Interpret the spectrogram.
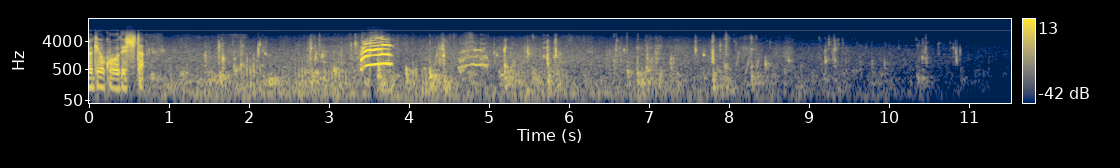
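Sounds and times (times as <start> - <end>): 
harbor water lapping: 0.0 - 11.5
light wind: 0.0 - 11.5
friendly cat meowing at fishing port: 3.4 - 3.9, 4.6 - 5.1.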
